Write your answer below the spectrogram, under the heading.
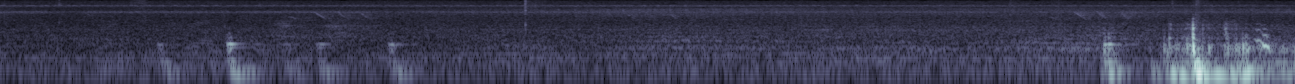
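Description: Steady high drone of summer insects. Near the end come loud low bumps and rustling as a handheld microphone is lifted from its stand.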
